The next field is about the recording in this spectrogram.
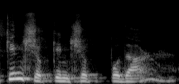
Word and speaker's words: Kinshuk Poddar: Today's guest is Kinshuk Poddar. I hope I've got the pronunciation to that right. Have I, Kinshuk? – You have. Perfect.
